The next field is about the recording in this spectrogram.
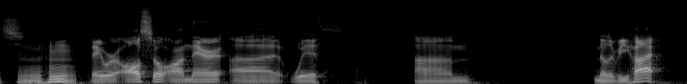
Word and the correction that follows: Millview High: Or, no, I'm saying that wrong. Millview High? – Millview High, I think. – Yeah, I think that's right.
